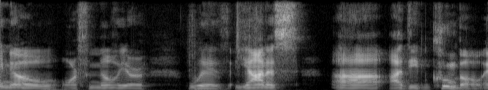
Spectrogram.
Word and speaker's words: Antetokounmpo: familiar with Giannis Antetokounmpo, and I'm pronouncing that last name in the Nigerian way, perhaps not the way you've heard it before, but Giannis had made clear, now this is Nigerian pronunciation, not the Greek pronunciation.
